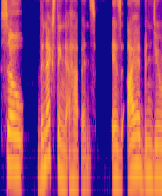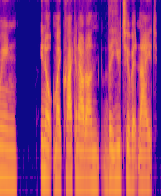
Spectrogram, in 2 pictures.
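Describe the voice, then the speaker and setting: With a deep voice at normal speed, a woman in her fifties hosts a podcast and shares something personal. The recording is dry and studio-clean. She speaks casually, cursing freely, in a blunt, animated, emphatic style.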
